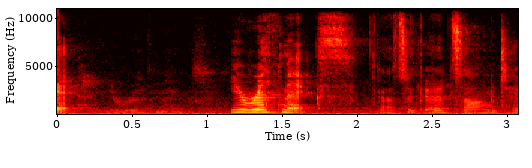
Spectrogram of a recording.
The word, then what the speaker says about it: Eurythmics: Eurythmics.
